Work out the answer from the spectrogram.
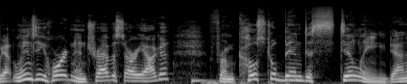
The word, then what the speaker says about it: Arriaga: We got Lindsay Horton and Travis Arriaga from Coastal Bend Distilling down in Beeville.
